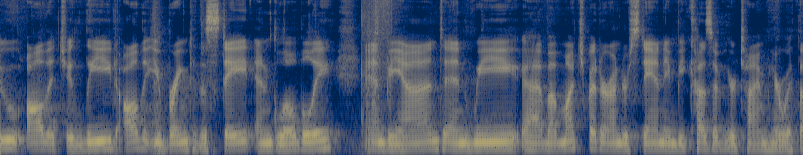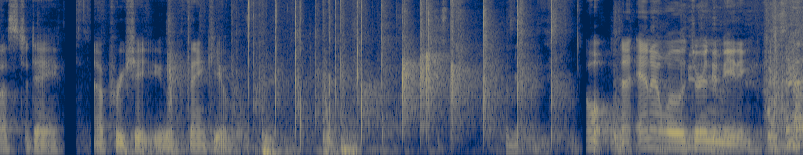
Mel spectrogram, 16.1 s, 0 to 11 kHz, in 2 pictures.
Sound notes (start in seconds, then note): 10.5 attendees applauding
